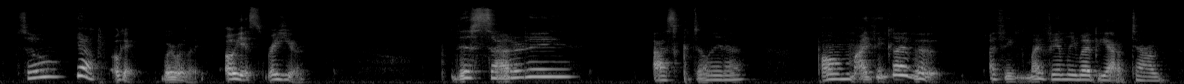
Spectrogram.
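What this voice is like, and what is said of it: Dry, not-regular sounding voice. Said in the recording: “I'm sorry if my voice is, like, not regular, I guess you would call that. My throat was very dry the other day”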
